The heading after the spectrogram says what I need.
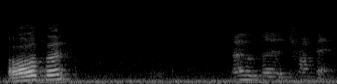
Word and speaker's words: Oliphant: All right, Oliphant, Oh, the trumpet. the trumpet kind of rhymes with elephant because it's probably made of ivory.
